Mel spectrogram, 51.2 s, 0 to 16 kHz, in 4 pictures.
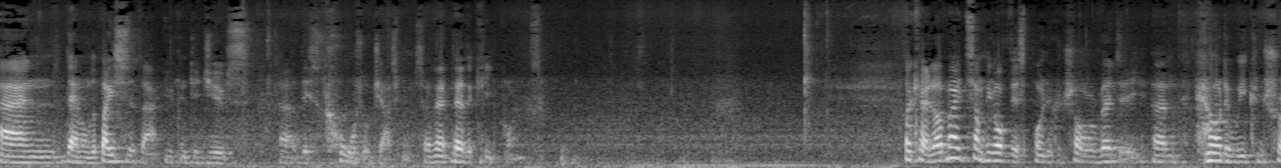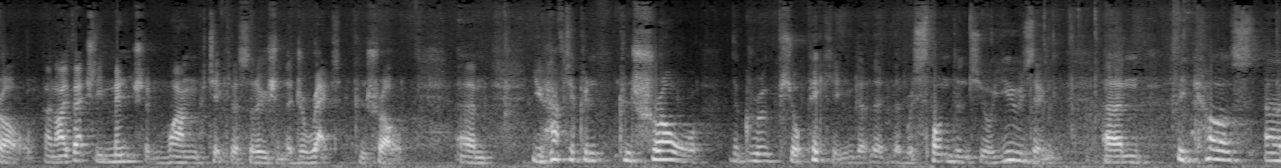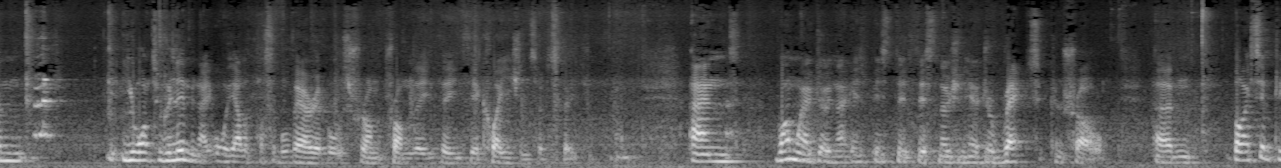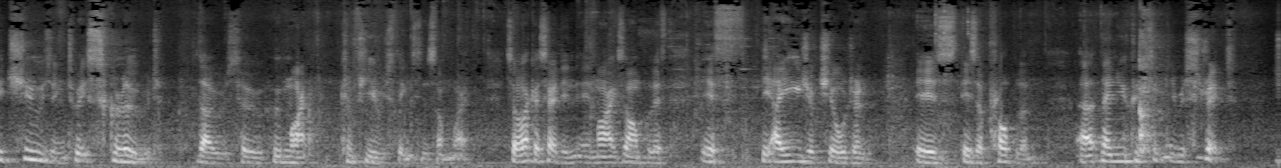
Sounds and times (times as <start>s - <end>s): Speech: 0.0s - 5.5s, 9.1s - 31.6s, 32.5s - 51.2s.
